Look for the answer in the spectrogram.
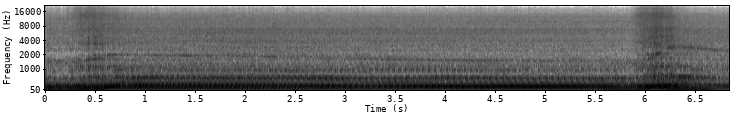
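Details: Toyota MR2 with Gen5 engine swapped in from a Caldina, first start with no exhaust fitted: loud raw unsilenced engine climbs smoothly in pitch, holds, drops and picks up again cleanly, no misses; normal free revving.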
